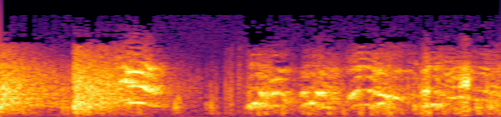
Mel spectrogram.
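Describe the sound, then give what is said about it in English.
Gunshots ring out at three Apaches on a trail in a radio-drama Western, a few sharp bangs tangled with talking voices. “Have your gun ready, Jake. Right. They're close enough. Now let them have it.”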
